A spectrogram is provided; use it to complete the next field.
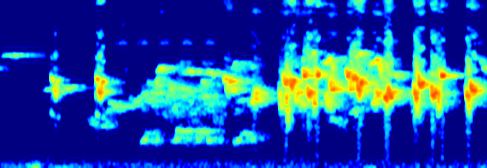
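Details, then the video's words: Sooty-headed bulbul, 'ngeroll mbonang' style: starting with sparse soft notes and a drawn-out gliding whistle, then bursting into a dense, jumbled run of bright bubbling notes. "Trucukan nge roll mbonang istimewa"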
